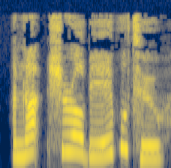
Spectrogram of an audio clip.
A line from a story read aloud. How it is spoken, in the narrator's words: I said, stifling another yawn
